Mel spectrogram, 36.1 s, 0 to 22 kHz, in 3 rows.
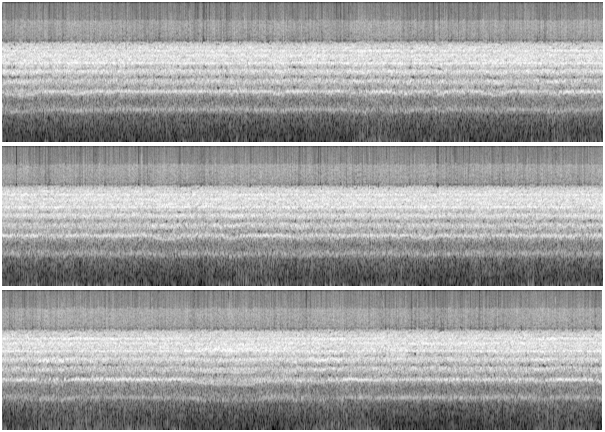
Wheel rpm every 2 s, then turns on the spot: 230, 230, 230, 230, 230, 230, 230, 230, 230, 230, 230, 230, 230, 230, 220, 230, 230, 230.
none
